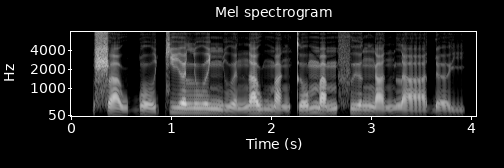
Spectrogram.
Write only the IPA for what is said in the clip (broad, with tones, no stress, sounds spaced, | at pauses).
ʂ a˨˩˨ w ɓ o˨˩˦ c i˧ ə̯ l u˧ ə̯ ɲ u˨˩ ə̯ n a˧ w m a˨˩˨ ŋ t̪ o˧˥ m a˧˥ m f ɨ˧ ə̯ ŋ a˨˩˨ n l aː˨˩˨ ɗ ə˨˩ j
